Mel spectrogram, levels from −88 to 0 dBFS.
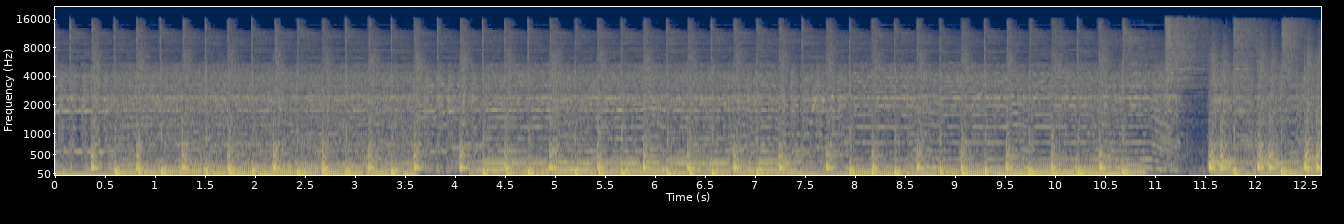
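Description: The audio stutters at regular joins, at 2.46–2.49, 4.99–5.01, 7.51–7.54 and 10.04–10.07 s, where about 25 ms plays twice. That's classic overlapping chunks: each 2.5-second block starts slightly before the previous one ended, so the overlap repeats at every seam.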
